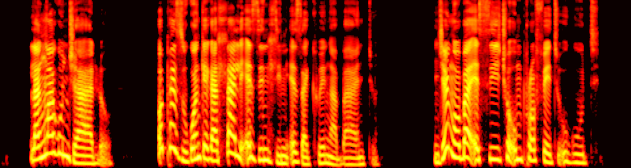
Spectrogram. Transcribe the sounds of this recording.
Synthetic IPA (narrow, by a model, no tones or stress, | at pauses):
laŋ͡ǁaɣund͡ʒʱaːlɔ̰ | ɔpʰezuɣɔŋkʼɛɣaɬalɛʔezind͡ɮʱiniʔɛzakʰiwɛŋaβaːntʼu | nd͡ʒʱɛŋɔβaesit͡ʃʼʰɔum̩pʰʼrɔfetʰiuɣuːtʰi̥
